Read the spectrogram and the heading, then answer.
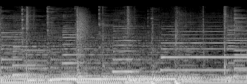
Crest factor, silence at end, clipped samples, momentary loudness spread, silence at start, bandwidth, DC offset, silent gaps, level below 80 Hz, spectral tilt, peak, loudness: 10 dB; 0 s; under 0.1%; 3 LU; 0 s; 16 kHz; under 0.1%; none; -18 dBFS; -6.5 dB/octave; 0 dBFS; -12 LUFS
